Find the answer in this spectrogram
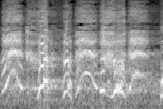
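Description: A woman laughing in a string of short, high-pitched rising-and-falling bursts.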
